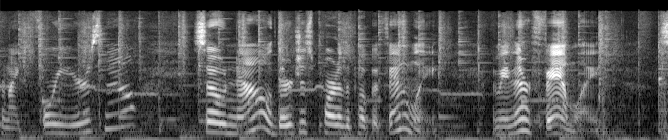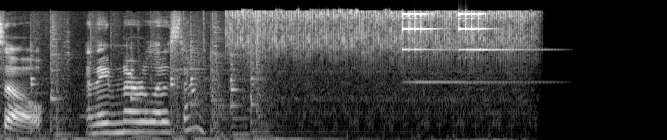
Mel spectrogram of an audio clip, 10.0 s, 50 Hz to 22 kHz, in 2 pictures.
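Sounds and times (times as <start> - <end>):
background music: 0.0 - 7.1
small bell ringing: 7.8 - 9.2.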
